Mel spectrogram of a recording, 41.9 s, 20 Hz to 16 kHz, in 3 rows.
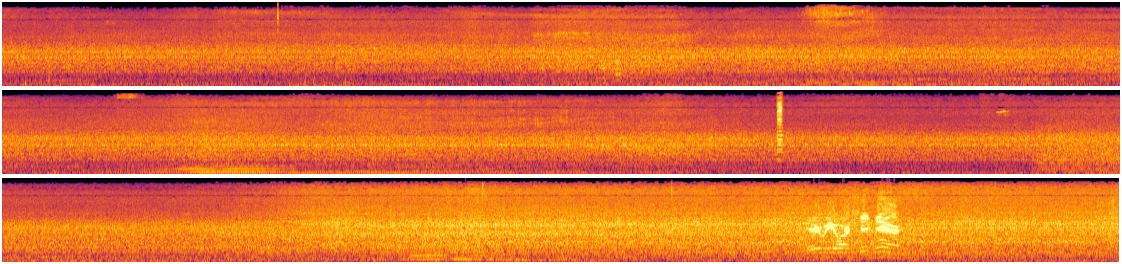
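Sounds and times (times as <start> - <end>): heavy engine low drone: 0.0 - 41.9
idling vehicle engines: 0.0 - 41.9
road rumble: 0.0 - 41.9.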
